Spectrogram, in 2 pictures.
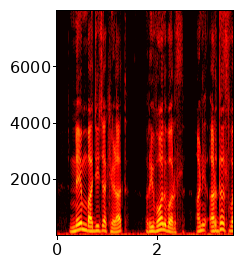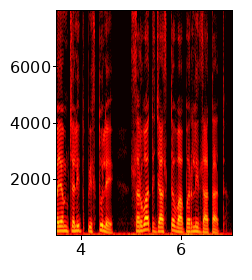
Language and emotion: Marathi, neutral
